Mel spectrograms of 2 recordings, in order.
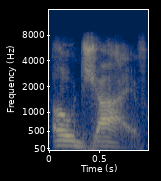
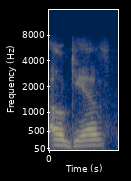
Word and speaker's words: ogive: people are gonna go ahead and call them oh jive that's how you pronounce this it looks like oh give you know like what you guys say Oh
